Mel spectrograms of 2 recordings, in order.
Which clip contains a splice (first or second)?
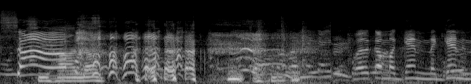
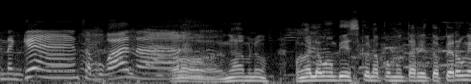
first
